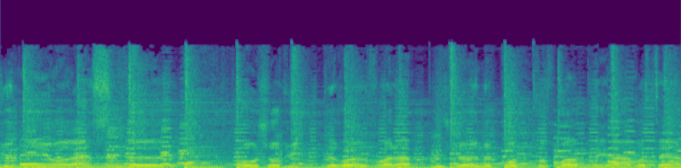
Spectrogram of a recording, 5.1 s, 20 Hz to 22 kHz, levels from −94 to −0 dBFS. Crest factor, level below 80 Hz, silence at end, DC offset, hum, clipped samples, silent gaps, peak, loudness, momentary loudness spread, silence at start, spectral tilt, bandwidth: 12 dB; -20 dBFS; 0 s; under 0.1%; none; under 0.1%; none; 0 dBFS; -12 LUFS; 3 LU; 0 s; -5.5 dB/octave; 16.5 kHz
